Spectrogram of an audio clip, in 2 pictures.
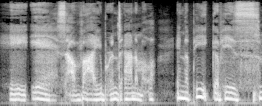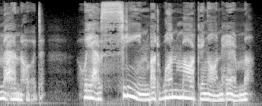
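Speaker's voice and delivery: appreciative, approving murmur with hissing, sibilant esses. Narrator reads the observer judging the superior specimen: sibilant approving murmur. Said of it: "murmured approvingly in his sibilant voice".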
